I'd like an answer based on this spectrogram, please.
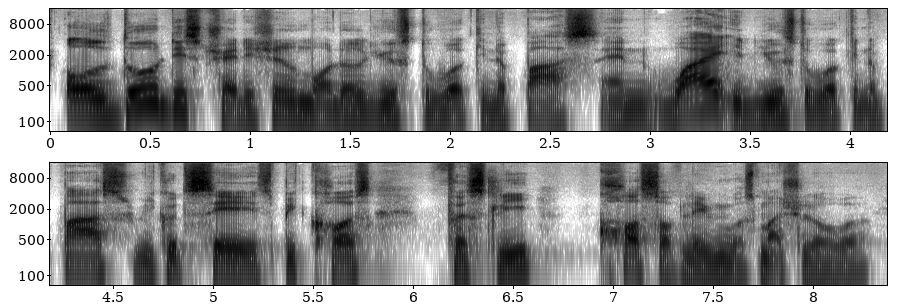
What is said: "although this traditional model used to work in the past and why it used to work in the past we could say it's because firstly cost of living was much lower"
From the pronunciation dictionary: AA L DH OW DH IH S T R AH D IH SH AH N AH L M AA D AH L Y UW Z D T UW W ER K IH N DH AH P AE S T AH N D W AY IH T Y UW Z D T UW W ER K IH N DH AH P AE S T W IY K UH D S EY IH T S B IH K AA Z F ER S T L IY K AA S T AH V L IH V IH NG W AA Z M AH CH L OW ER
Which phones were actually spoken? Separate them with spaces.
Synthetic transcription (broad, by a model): AA L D OW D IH S T R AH D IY SH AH N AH L M AA D AH L Y UW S T UW W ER K IH N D AH P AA S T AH N W AY IH T Y UW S T UW W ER K IH N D AH P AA S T W IY K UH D S EY IH T S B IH K AA S F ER S T L IY K AA S AH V L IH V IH NG W AA S M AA CH L OW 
